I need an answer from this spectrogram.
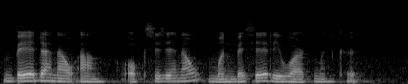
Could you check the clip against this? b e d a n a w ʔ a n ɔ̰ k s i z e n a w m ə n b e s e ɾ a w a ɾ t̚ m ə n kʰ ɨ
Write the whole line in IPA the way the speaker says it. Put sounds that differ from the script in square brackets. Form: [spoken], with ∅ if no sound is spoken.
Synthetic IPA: b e d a n a w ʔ a [ŋ] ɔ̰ k s i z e n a w m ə n b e s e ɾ [i] w a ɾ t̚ m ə n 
